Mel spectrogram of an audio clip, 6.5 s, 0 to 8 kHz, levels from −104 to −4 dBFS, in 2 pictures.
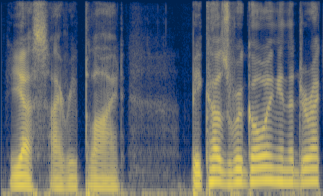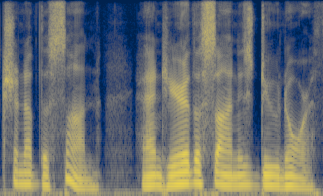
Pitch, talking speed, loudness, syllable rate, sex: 115 Hz, 175 wpm, -20 LUFS, 4.9 syllables/s, male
